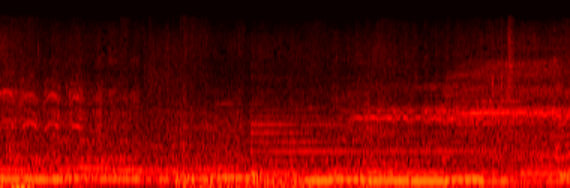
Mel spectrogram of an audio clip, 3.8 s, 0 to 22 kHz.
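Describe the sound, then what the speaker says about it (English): A horse in the video game Red Dead Redemption 2 gives a loud, close neigh, its whinny wavering over a few seconds above soft clip-clopping hooves and low background tones. "The horses seem agitated."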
